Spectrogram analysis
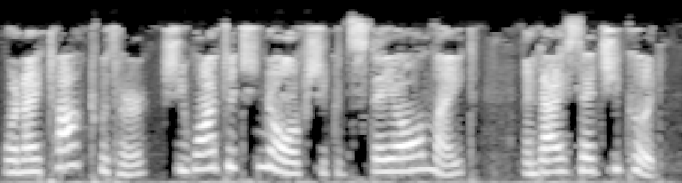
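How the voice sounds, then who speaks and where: Woman putting on trembling female assistant matron, high voice, anxious, earnest, storybook testimony. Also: lively intonation, normal speed, fairly bright tone, a little hiss or hum, rough recording.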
